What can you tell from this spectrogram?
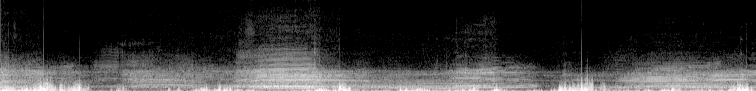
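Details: Shropshire sheep, noisy after lambing once moved into a field in Shropshire countryside; repeated drawn-out, wavering bleats from several ewes and lambs overlapping, with steady low rumble and knocks beneath.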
